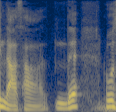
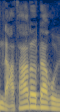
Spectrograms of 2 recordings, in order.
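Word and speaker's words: Nassar: 뭐냐면 조지 나사인데로 잘 알려졌지만 원래는 제가 봤을 땐 조지 나사르라고 읽는 게 맞는 것 같아요. 왜냐하면 이 사람이 시리아 계통의 사람인데 이 사람이 그 어떤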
